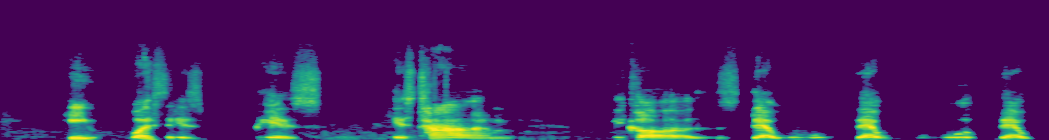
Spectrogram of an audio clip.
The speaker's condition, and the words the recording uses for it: Stuttering. And so, hey, I'll stutter as long as I want.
